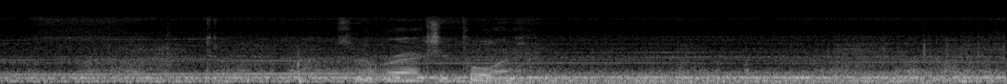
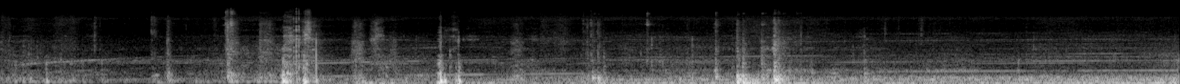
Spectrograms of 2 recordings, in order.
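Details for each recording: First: Carrier Infinity propane furnace after dead birds removed from flue pipe, pipe held in place: steady, even inducer hum holding pitch without ramping, then igniter; normal inducer operation, furnace fires. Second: Carrier Infinity furnace in pressure switch fault: the inducer whirs to a rising hum while debris rattles and thumps down the flue pipe. Birds found in the flue were blocking the exhaust.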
